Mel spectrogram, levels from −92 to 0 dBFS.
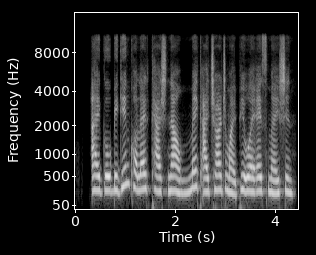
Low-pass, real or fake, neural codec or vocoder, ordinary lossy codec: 10.8 kHz; fake; codec, 16 kHz in and 24 kHz out, 0.4 kbps, LongCat-Audio-Codec, two codebook decoder; none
